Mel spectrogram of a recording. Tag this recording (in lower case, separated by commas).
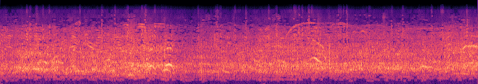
crowd, speech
